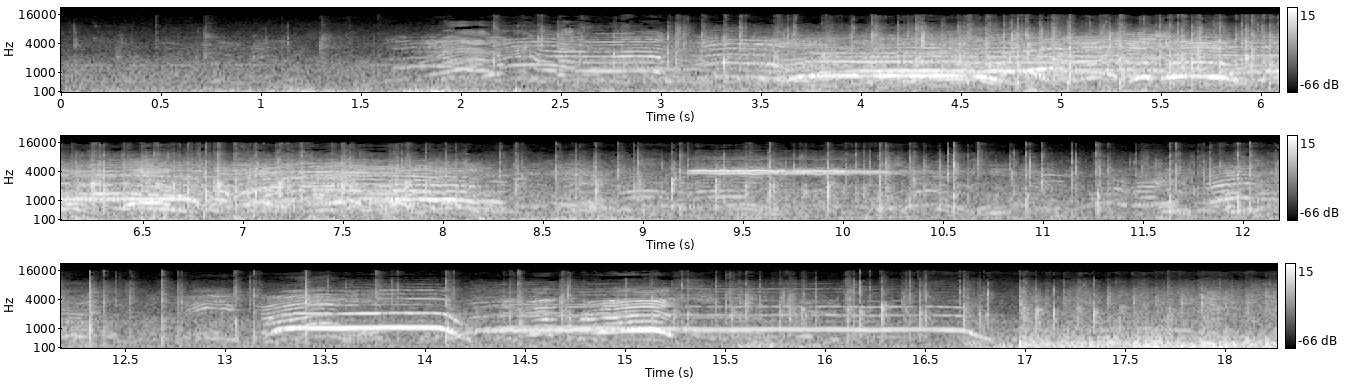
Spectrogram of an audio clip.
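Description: Several voices shouting and cheering through a football play, with long drawn-out yells. A short, high referee's whistle blast sounds about nine seconds in.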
